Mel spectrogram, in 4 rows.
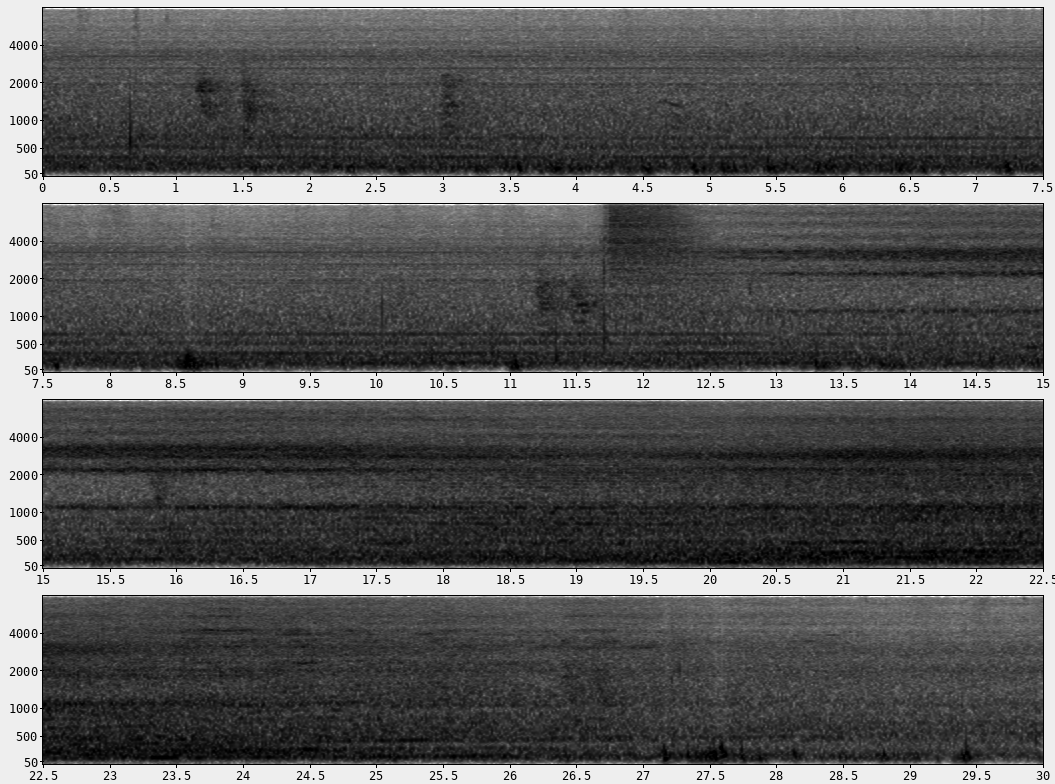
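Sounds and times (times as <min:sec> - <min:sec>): train running past: 0:00.0 - 0:30.0
short hiss: 0:11.7 - 0:12.4.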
